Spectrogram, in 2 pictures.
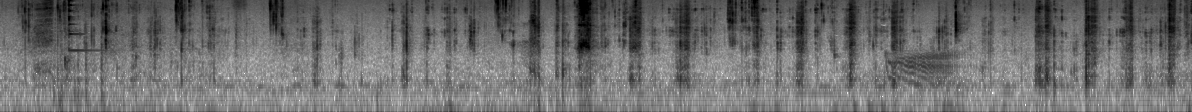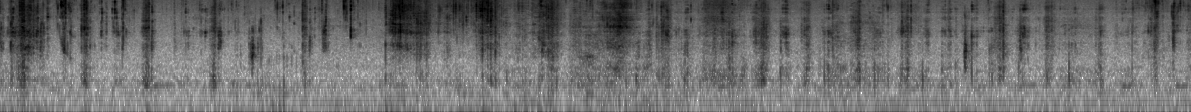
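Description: Close-miked biting and chewing of crispy BBQ Golden Olive fried chicken, with many irregular sharp crunches of the fried batter; the loudest crunch comes about seven seconds in.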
